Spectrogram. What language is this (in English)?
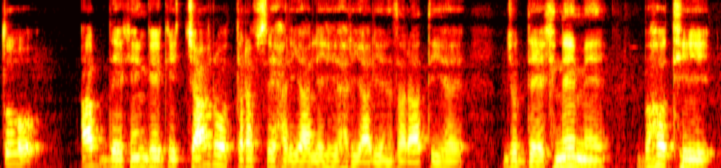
Urdu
